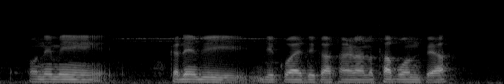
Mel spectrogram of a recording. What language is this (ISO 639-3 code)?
snd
